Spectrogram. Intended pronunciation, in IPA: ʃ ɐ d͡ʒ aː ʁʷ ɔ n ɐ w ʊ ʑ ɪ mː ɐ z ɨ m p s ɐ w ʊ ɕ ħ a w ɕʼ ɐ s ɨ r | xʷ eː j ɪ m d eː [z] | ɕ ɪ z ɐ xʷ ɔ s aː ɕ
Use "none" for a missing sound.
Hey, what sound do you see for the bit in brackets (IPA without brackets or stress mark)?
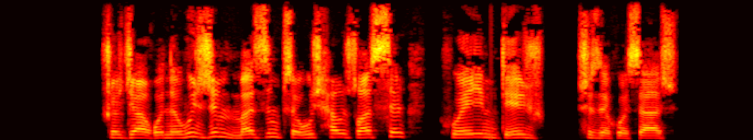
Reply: ʒ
